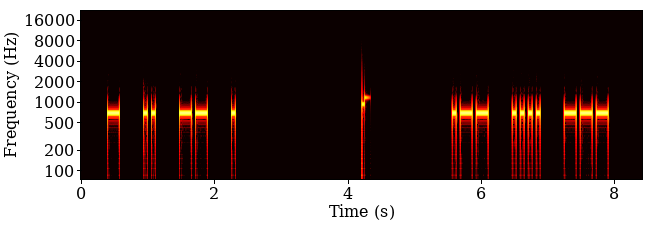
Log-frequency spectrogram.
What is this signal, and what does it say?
Morse code, heard as a keyed tone, about 20 wpm, spaced as for 14 wpm, 700 Hz. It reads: TIME WHO
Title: 2x Character Spacing - Top 100 Words - 20wpm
